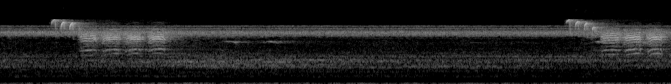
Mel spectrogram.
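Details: Black-capped chickadee giving two bouts of its chick-a-dee call: a few high, sliding notes followed by a rough, buzzy dee-dee-dee, over a steady high hiss.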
